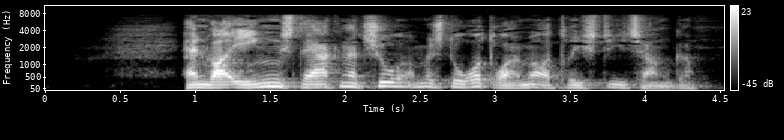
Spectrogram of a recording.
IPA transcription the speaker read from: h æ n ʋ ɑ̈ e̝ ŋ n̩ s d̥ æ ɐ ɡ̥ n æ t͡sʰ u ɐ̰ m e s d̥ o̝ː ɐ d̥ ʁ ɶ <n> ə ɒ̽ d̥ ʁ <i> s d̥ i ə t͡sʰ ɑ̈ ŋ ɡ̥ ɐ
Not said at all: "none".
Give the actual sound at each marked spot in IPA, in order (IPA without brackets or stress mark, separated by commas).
m, i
